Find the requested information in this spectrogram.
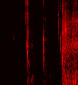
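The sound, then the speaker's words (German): Quiet chewing of a bean during a tasting: a couple of sharp, crunchy bites separated by silence, followed by continuous grinding mastication to the end. “Warte, ich probiere mal kurz die Bohne.”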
